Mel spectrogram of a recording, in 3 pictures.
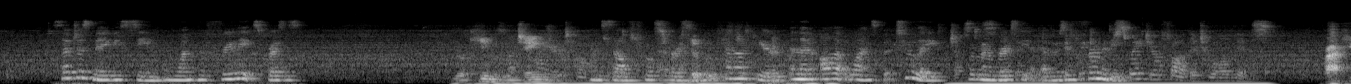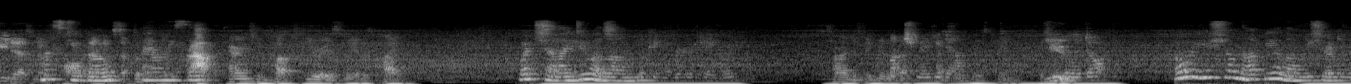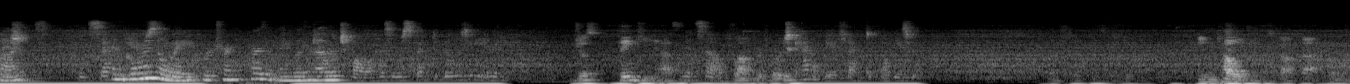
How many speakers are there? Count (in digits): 3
